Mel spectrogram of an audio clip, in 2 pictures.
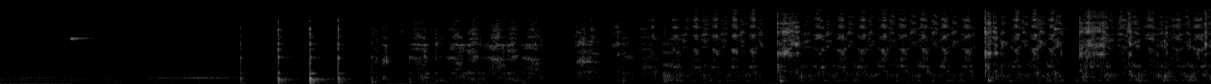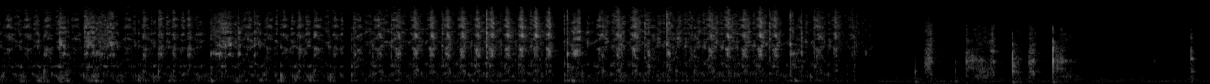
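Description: A utensil stirring and beating a thick, creamy sauce in a wooden bowl, scraping against the wood in rapid, steady strokes. The stirring stops a few seconds before the end, followed by a few last strokes.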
